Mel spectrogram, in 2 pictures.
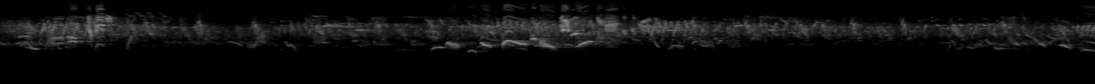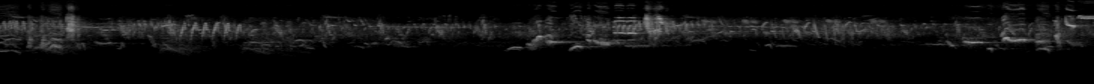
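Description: Dawn chorus: many songbirds singing at once, their short notes and phrases overlapping densely.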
